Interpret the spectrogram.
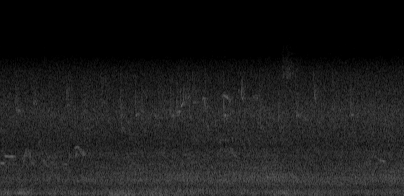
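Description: Scattered short bird chirps over a steady outdoor hiss.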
